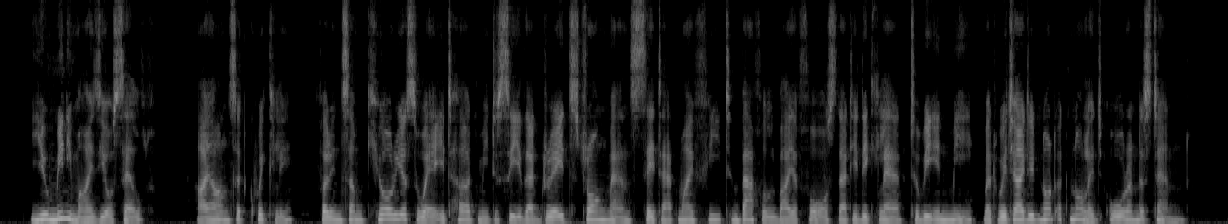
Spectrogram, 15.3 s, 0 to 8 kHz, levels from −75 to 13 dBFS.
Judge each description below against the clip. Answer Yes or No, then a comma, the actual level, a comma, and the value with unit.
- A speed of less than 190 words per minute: Yes, average, 170 wpm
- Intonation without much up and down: Yes, narrow, 2.3 semitones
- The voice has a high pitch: No, medium, 165 Hz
